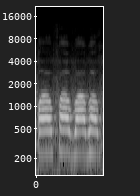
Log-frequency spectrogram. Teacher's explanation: जब भी बोलेंगे आप प, फ, ब, भ, पूरा ये आपका ओठ दोनों ऐसे टच करेगा, और ऐसे ओठ को पकड़ के आप बोल ही नहीं सकते कि दोनों टच ना करें, तो ऐसा नहीं होगा। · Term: प वर्ग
